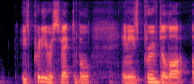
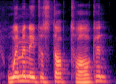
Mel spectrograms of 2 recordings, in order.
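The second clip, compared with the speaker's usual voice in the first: attempted impression; 6 semitones higher, 4 dB louder than usual. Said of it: "I can't do a good one".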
